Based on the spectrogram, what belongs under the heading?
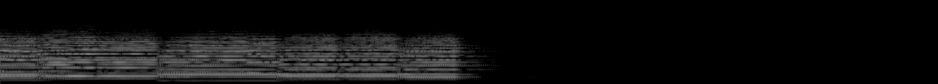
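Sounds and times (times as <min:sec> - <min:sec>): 
trumpets: 0:00.0 - 0:04.8.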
